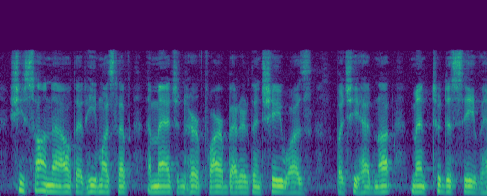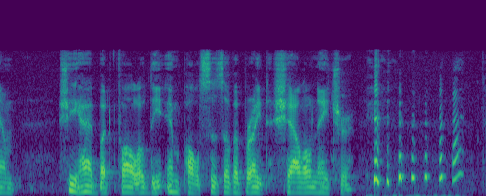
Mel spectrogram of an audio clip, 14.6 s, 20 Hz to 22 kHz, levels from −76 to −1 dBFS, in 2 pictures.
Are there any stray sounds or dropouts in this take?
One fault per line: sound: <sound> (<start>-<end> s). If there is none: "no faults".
sound: laugh (12.8-14.3 s)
